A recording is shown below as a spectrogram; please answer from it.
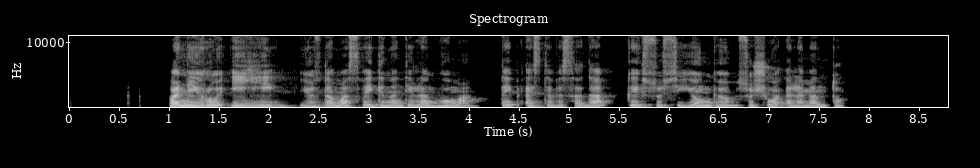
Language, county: Lithuanian, Marijampolė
